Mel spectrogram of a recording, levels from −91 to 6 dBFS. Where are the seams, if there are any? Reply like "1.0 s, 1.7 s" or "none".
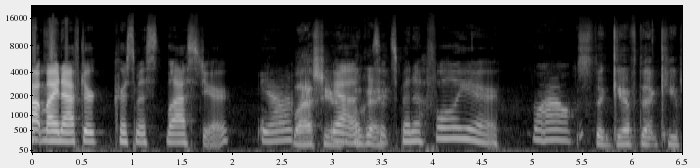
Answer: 1.3 s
